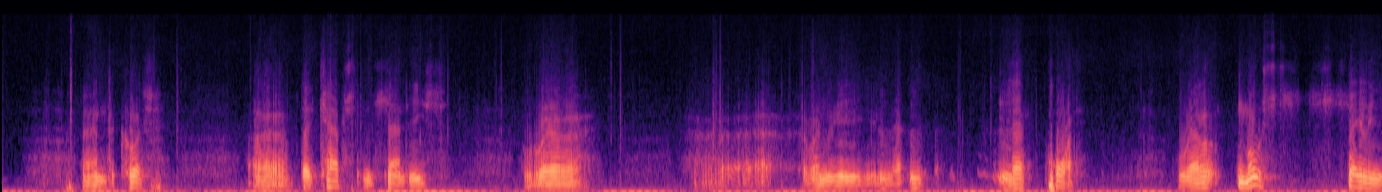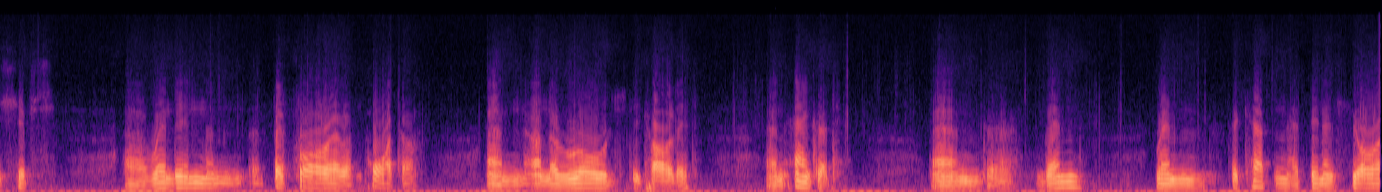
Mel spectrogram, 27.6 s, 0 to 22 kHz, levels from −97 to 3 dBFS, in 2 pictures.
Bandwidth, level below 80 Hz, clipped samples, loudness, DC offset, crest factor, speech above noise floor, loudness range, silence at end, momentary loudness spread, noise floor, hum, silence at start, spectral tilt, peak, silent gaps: 5.8 kHz; -44 dBFS; under 0.1%; -21 LUFS; under 0.1%; 18 dB; 23 dB; 5 LU; 0 s; 16 LU; -42 dBFS; none; 0 s; -11 dB/octave; -4 dBFS; none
